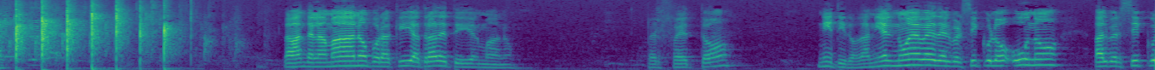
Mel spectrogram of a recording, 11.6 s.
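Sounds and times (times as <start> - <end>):
audience applause: 0.0 - 2.6
speech: 2.8 - 5.2, 6.5 - 7.4, 8.2 - 11.5.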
